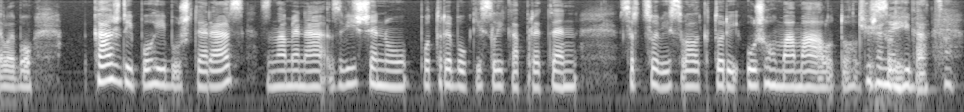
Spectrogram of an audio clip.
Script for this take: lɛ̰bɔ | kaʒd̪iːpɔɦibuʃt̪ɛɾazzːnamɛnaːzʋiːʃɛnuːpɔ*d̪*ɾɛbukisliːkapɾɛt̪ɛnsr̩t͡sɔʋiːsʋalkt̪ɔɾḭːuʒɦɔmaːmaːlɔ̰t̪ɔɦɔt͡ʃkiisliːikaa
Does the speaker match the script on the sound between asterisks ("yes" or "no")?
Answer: no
